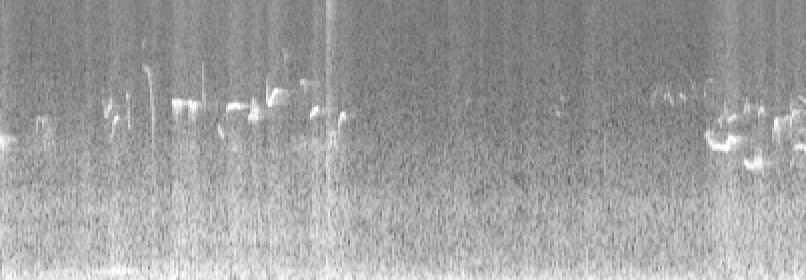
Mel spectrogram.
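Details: A common blackbird sings quiet, fluty whistled phrases at sunset over a soft background hiss.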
